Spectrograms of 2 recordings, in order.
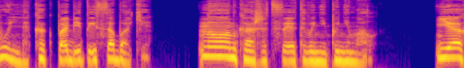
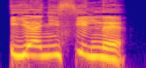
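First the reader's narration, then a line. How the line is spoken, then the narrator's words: Shouting. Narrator (Russian): прокричала я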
